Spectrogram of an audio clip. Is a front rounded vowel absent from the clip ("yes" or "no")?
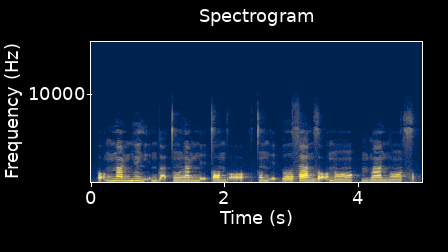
yes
